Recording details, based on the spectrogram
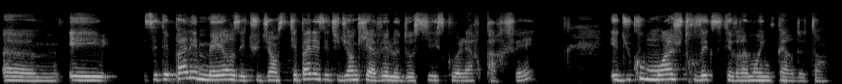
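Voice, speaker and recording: A woman taking part in a discussion, giving informal personal testimony and pausing often to find her words. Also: medium pitch, darkish tone, husky. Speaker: discussion participant, immigrant services worker.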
